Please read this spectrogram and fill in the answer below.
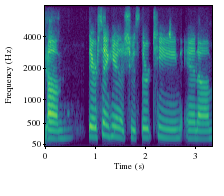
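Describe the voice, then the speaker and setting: Here a woman uses an ordinary speaking voice, fairly low in pitch, with fairly even intonation. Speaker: podcast co-host. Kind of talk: casual chat about a horror film. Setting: video call.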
